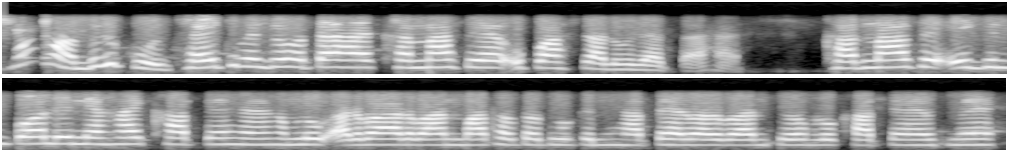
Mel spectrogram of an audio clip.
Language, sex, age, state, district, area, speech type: Hindi, female, 30-45, Bihar, Muzaffarpur, urban, conversation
